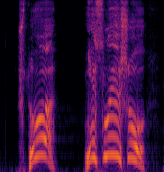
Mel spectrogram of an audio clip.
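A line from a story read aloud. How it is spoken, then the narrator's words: Deliberately loud shout. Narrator (Russian): нарочито громко прокричал я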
